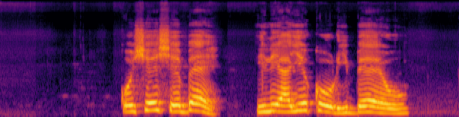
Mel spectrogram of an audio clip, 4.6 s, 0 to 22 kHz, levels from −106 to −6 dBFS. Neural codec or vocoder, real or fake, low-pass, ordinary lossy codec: none; real; 19.8 kHz; none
